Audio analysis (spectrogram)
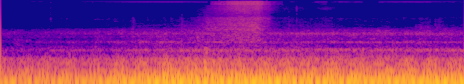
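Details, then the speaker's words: Ford Taurus after a shop repair: deep, uneven low rumble makes the petrol car sound like a diesel, with power dropping dramatically; exhaust leak that appeared after the shop visit. "yeah that other shot they did something to my exhaust so now my mechanic over here he's gonna try to check it out"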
